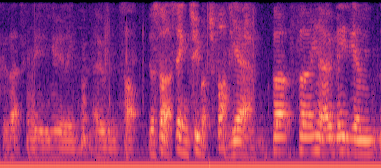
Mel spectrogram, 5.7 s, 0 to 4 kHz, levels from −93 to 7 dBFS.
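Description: At 0.52 s there is a skip ahead. Roughly 0.4 s of audio is simply gone. Playback jumps forward with no gap filling the join. From 2.36 to 3.85 s comes a jitter buffer speed-up. Short pitch-period pieces are cut repeatedly, about a fifth of a second in total. The sound runs at 115% with unchanged pitch. Throughout, the narrowband call codec, which fits G.711 A-law, leaves nothing above 4 kHz.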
